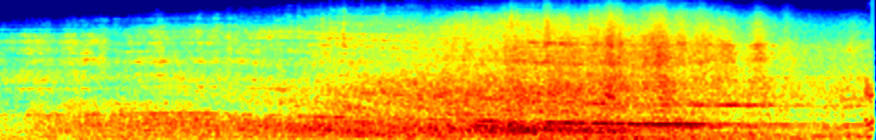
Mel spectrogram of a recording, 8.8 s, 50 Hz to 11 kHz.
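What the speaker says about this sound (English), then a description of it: "Qatar Cargo, Flight 8917. 777 freighter." A Qatar Cargo Boeing 777 freighter landing at Amsterdam Schiphol after a flight from Panama City: loud, close jet engine roar swelling to a peak midway, then easing, with whining tones sweeping through the rumble.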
